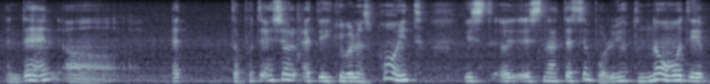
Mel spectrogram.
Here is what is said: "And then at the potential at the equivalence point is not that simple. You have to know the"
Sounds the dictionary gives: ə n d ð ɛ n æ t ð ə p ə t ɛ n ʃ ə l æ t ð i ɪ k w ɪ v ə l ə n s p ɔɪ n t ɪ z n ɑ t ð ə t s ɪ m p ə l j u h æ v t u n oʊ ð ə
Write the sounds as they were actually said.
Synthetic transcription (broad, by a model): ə n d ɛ n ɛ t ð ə p ə t ɛ n ʃ ə l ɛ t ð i k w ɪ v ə l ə n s p ɔɪ n t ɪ s n ɑ t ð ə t s ɪ m p ə l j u h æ f t u n oʊ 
